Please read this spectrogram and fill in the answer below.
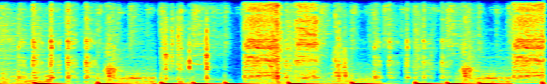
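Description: DSLR camera shutter firing again and again in quick, uneven succession, each click carrying a short low thump.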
